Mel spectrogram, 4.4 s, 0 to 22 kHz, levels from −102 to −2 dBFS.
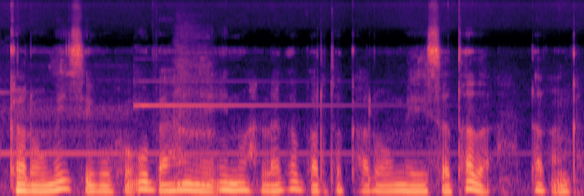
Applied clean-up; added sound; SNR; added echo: none; Gasp + Doorbell; 20 dB; none.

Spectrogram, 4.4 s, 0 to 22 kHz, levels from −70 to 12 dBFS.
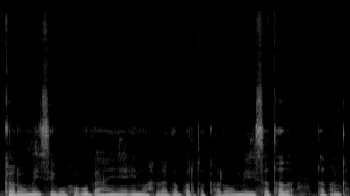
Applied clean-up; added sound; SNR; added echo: none; none; none; none.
